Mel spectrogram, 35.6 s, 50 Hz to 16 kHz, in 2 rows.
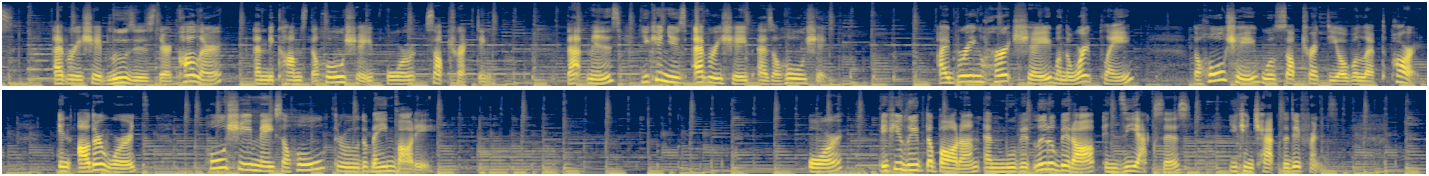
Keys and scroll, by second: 18.7 super+c, 19.0 super+v.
